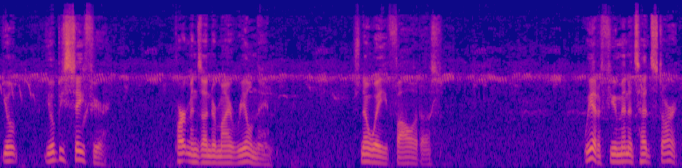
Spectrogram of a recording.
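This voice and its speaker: A man's voice: medium pitch, a little mellow, a little hiss or hum, close to an everyday voice. An actor playing a laid-back, cocky small-time con man in a noir audio drama, wry and slangy.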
